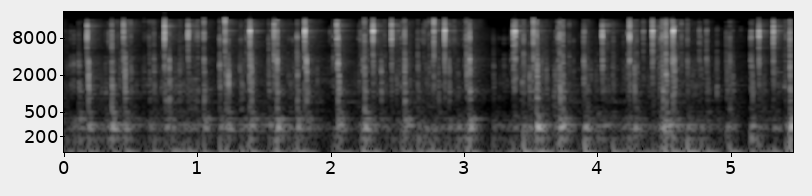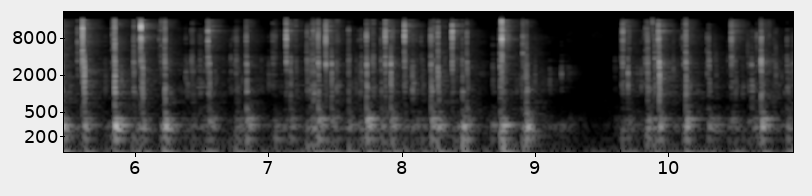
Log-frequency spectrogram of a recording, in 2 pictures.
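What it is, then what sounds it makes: Plastic mechanical keyboard being typed on. Fingertips and nails type rapidly on the keycaps of a compact 60% black plastic mechanical keyboard with an RGB backlight. Dense, dry clicking key presses with bright high ticks run over a low thud, pausing briefly near the end before the typing resumes.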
